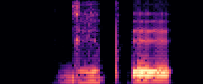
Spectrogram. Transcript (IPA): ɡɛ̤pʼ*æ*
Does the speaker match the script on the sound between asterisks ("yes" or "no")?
no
